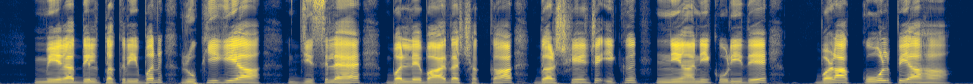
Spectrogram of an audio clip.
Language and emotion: Dogri, surprised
